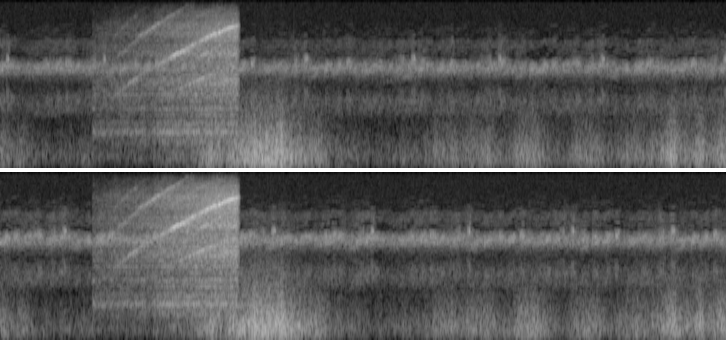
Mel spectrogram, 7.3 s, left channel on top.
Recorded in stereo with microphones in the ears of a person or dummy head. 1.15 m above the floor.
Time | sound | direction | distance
0.9 | sawing | 5° right (ahead or behind) | ?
